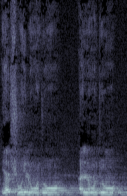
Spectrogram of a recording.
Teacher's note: يشوي الوجوه، هذا مد عرض للسكون بمقدار 4 حركات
